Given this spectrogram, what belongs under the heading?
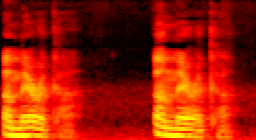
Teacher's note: it starts with the vocal folds being together and then you let them apart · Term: vocal folds together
